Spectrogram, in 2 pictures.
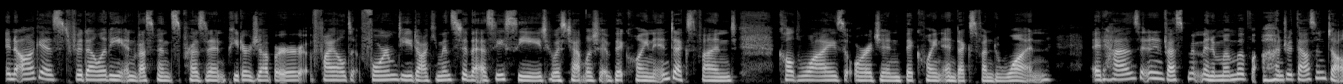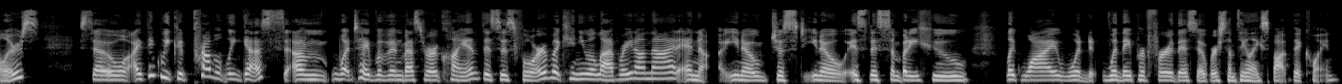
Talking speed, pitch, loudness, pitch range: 175 wpm, 205 Hz, -18 LUFS, 190-225 Hz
